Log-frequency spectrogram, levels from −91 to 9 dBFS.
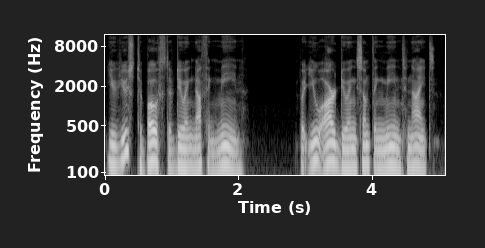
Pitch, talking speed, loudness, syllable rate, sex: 115 Hz, 175 wpm, -17 LUFS, 4.8 syllables/s, male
